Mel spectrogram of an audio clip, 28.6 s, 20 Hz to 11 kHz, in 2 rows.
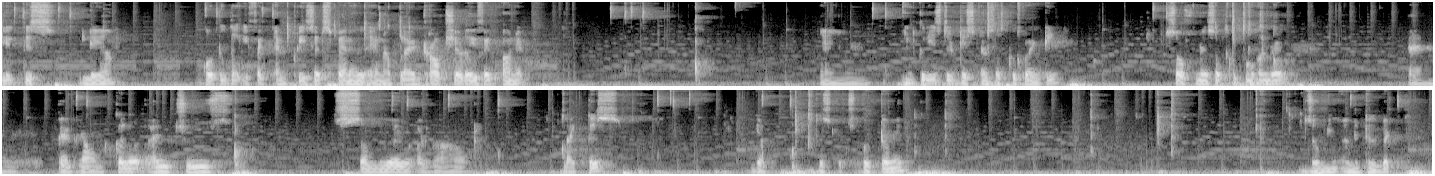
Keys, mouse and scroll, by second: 0.1 click, 2.8 ctrl+a, 3.1-4.4 typing, 6.0 click, 8.6 click, 9.9 Return, 11.5 click, 12.5 Return, 15.0 click, 18.1 click, 19.7 Return, 20.8 click, 22.2 space, 27.1 =, 27.7 click.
